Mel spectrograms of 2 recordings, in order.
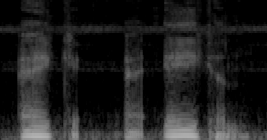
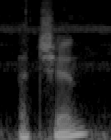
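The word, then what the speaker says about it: Aachen: He was then attached to the court of Charlemagne at Aken. That's not how you pronounce that. Achen. No. And then he adds, "When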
